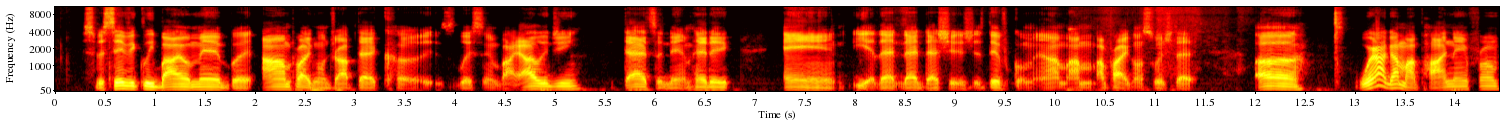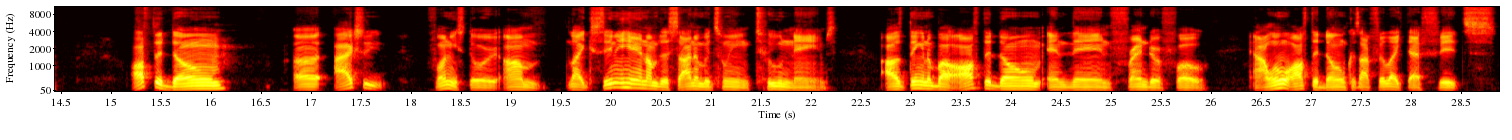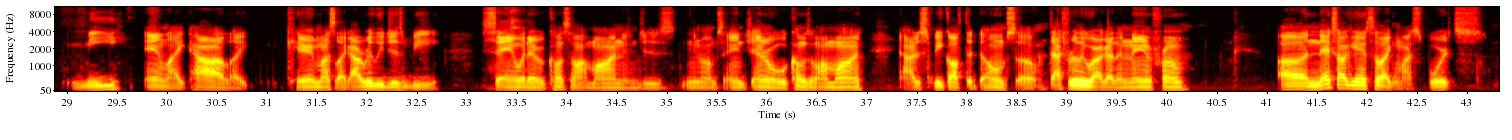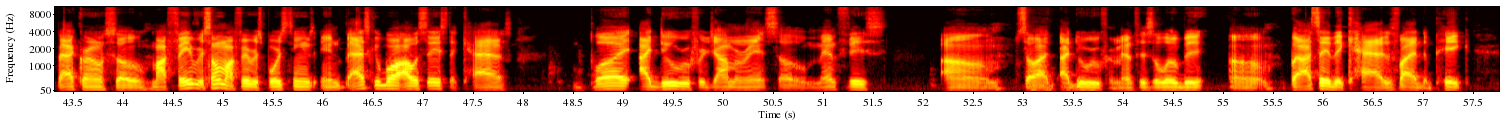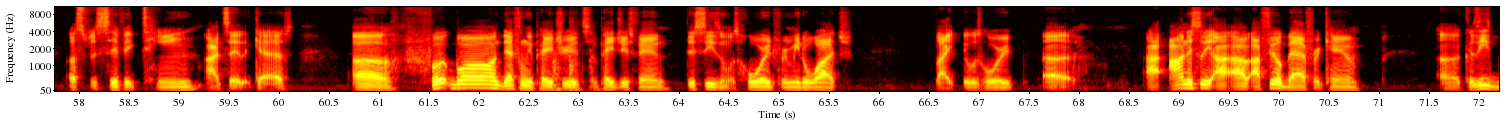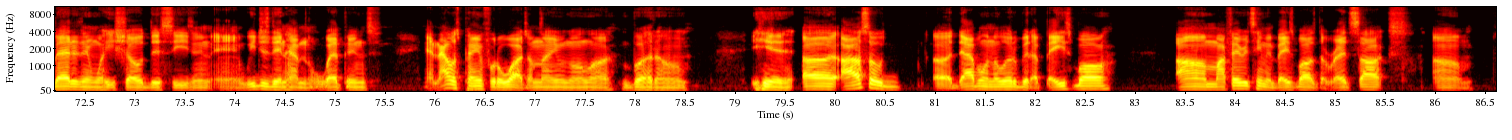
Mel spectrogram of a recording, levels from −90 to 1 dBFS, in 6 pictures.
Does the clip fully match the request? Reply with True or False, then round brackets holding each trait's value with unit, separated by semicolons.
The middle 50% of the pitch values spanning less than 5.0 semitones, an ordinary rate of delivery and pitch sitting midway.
False (3.7 semitones; 190 wpm; 95 Hz)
